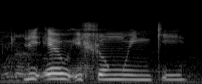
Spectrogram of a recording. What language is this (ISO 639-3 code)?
sot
